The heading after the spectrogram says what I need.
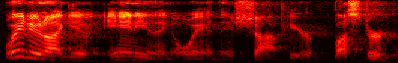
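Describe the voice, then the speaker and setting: A man voicing a gruff, impatient shopkeeper who talks bluntly and mockingly. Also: mid-range voice, very animated, normal speed, pushed and bright. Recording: long hall reverb, faint hum.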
